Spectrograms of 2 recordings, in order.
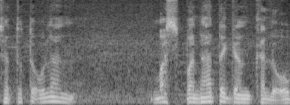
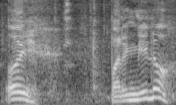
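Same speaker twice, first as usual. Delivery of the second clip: much higher, louder hail across the street; calling out; 10 semitones higher, 4 dB louder than usual. Acted. Pedicab driver hails his friend on the street, loud call. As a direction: shout a friend's name to catch him.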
